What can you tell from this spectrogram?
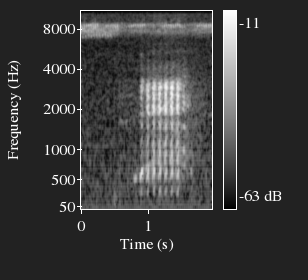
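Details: Australian miniature goat, kept near the neighbours' sheep and making friends with them, gives one short quavering bleat of under a second that pulses about seven times, over a steady high electrical whine and low hum.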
